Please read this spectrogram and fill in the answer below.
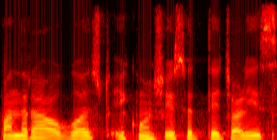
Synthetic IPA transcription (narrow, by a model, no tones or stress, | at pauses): pənd̪ɾaɔɡəsʈekõnɕesət̪ːet͡saɭiːs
